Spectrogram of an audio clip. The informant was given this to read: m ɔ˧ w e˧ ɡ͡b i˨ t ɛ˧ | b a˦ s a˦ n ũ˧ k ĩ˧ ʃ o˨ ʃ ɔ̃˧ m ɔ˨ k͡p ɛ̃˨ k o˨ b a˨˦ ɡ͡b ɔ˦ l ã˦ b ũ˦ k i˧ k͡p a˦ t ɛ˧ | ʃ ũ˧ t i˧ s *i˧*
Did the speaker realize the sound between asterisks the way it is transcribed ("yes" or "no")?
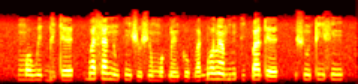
no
